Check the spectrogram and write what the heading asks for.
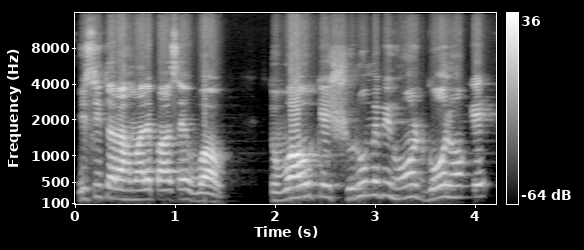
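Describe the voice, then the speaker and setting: A man teaching Quran pronunciation, stretching out each letter sound and then calmly explaining how to make it. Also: high voice. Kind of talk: slow letter-by-letter pronunciation lesson.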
